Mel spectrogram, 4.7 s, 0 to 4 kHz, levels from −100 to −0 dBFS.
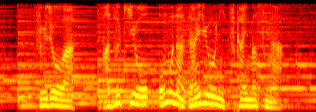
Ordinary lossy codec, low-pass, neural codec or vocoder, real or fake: none; 3.6 kHz; none; real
